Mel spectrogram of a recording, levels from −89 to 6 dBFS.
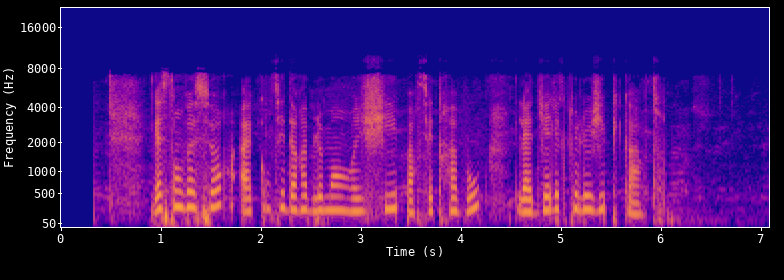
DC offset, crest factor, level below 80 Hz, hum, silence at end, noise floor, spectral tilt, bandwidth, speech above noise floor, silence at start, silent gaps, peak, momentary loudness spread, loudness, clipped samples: under 0.1%; 20 dB; -50 dBFS; none; 0.95 s; -60 dBFS; -5 dB/octave; 7.8 kHz; 38 dB; 0.5 s; none; -4 dBFS; 15 LU; -22 LUFS; under 0.1%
